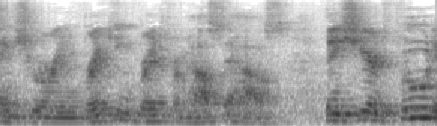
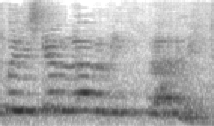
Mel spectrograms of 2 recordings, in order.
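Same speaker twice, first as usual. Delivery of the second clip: put-on very high-pitched small little boy's voice. A speaker retells casting out a demon, voicing the man in a little boy's voice. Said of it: "a little boy's voice said".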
